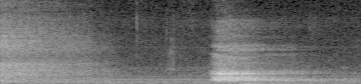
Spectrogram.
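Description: A single deep, audible breath is drawn in sharply, then let out slowly as a breathy sigh, close and isolated in a quiet room.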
